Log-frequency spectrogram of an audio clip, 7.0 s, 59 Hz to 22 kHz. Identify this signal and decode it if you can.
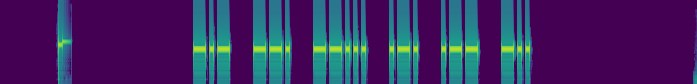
Morse code, heard as a keyed tone, about 30 wpm, spaced as for 22 wpm, 700 Hz. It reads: KG7RWD
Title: USA Call Signs - 2x Character Spacing - 30wpm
